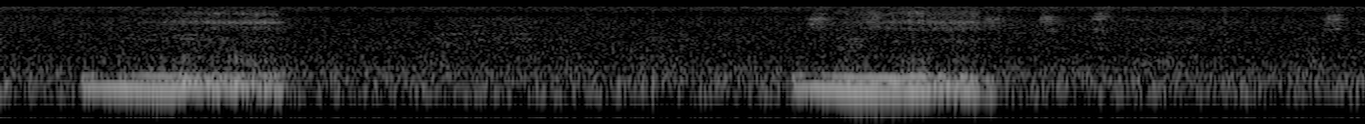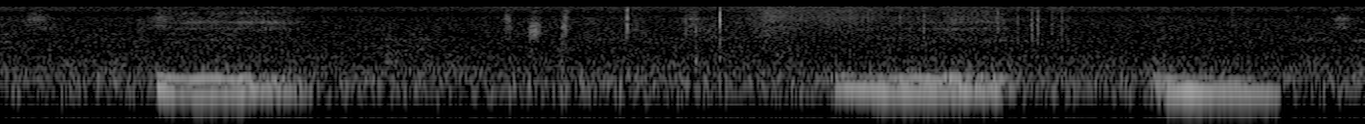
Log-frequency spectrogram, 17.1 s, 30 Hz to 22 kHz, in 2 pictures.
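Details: Pet cat sleeping soundly in an odd position, snoring loudly: low rattling breaths about 14 a minute, each followed by a quiet pause; ordinary snoring in deep sleep.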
